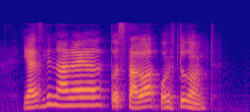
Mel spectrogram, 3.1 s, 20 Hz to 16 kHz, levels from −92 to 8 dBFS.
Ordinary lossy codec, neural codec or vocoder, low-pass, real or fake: none; codec, 16 kHz, 1 kbps, FunCodec, trained on LibriTTS, 50 frames a second; 7.2 kHz; fake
